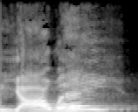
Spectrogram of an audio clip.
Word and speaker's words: Yahweh: And today we would pronounce that word in two different ways depending on which century you're from. We would either say that that name is the name Yahweh or Jehovah.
